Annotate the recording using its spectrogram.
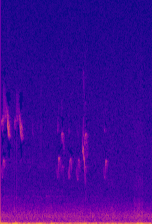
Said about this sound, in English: wild bird here.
